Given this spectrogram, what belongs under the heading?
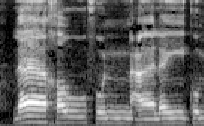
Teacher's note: الخاء هنا مفخمة مرتبة ثانية لأنها مفتوح، والواو واولين لا تضغط عليها لأنها ساكنة قبلها مفتوح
